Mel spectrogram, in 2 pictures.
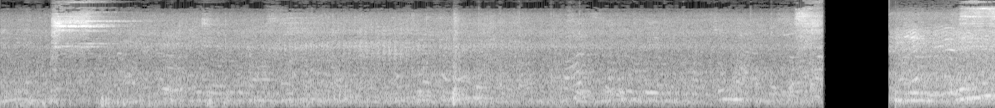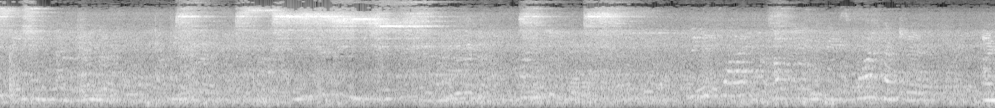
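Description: A train rolls slowly along the tracks with a steady rumble.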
